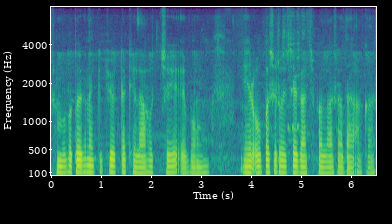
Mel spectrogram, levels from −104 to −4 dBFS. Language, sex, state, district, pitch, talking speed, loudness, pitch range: Bengali, female, Tripura, Unakoti, 105 Hz, 130 wpm, -19 LUFS, 100-110 Hz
